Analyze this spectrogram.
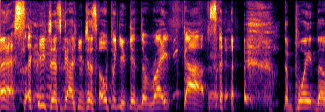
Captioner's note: laughing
